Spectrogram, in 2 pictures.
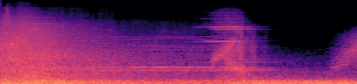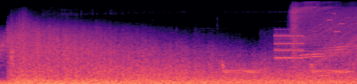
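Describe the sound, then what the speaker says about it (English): Starship aft weapons fire in a Star Trek Online space battle against a Romulan ship, booming explosive blasts and whooshing bursts over a constant loud rumble, with sharp new volleys around the middle and near the end. "Aft weapons, fire!"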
